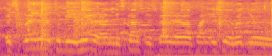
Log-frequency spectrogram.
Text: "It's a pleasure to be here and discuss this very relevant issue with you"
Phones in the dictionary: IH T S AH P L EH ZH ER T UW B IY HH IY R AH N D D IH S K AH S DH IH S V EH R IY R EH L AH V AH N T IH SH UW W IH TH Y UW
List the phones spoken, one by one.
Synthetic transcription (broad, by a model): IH T S P L EH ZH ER T UW B IY HH IY R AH N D D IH S K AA S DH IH S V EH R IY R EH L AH F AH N IH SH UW W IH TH Y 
